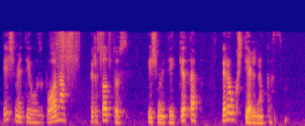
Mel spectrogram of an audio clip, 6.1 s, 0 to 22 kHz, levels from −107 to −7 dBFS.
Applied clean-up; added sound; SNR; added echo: none; Coin (dropping); 13 dB; none.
